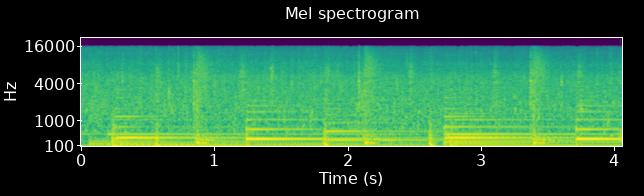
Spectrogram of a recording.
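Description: Splashing of water falling from a tiered stone fountain into its basin, heard under background music with held notes and a regular bass beat.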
